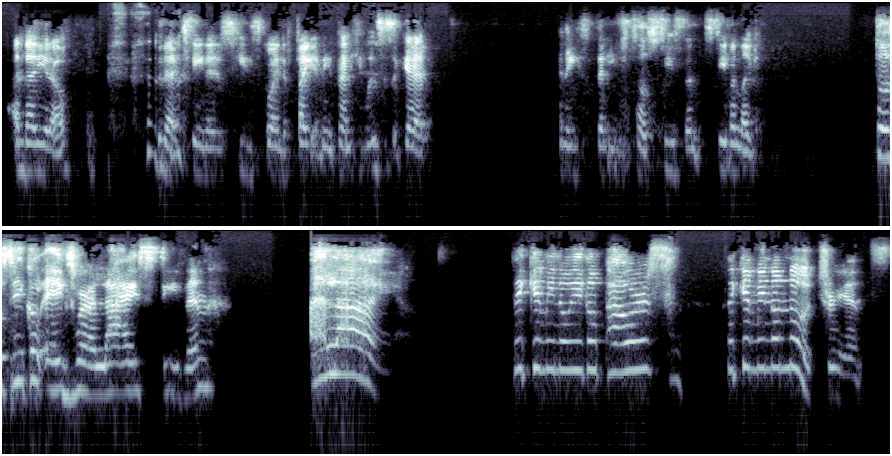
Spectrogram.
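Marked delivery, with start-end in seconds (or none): 8.7-17.8 full-on put-on Italian accent, high pitched. Retelling what a man in a movie scene tells stephen, in an italian accent. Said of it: "he just totally goes into, like, an Italian accent".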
